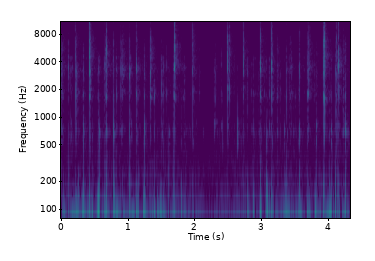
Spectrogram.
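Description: Buttons and triggers on a black plastic handheld game controller with a hollow shell are pressed and clicked with the fingers. The result is a rapid, uneven run of short, bright plastic clicks with a dull low knock beneath them, each dying away almost at once. The clicking pauses briefly around the middle before picking up again.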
